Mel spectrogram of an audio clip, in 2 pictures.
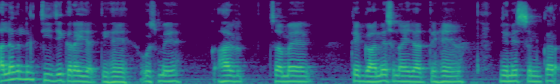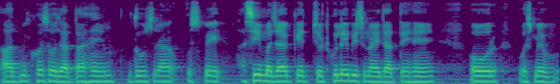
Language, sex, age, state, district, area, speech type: Hindi, male, 30-45, Rajasthan, Jaipur, urban, spontaneous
